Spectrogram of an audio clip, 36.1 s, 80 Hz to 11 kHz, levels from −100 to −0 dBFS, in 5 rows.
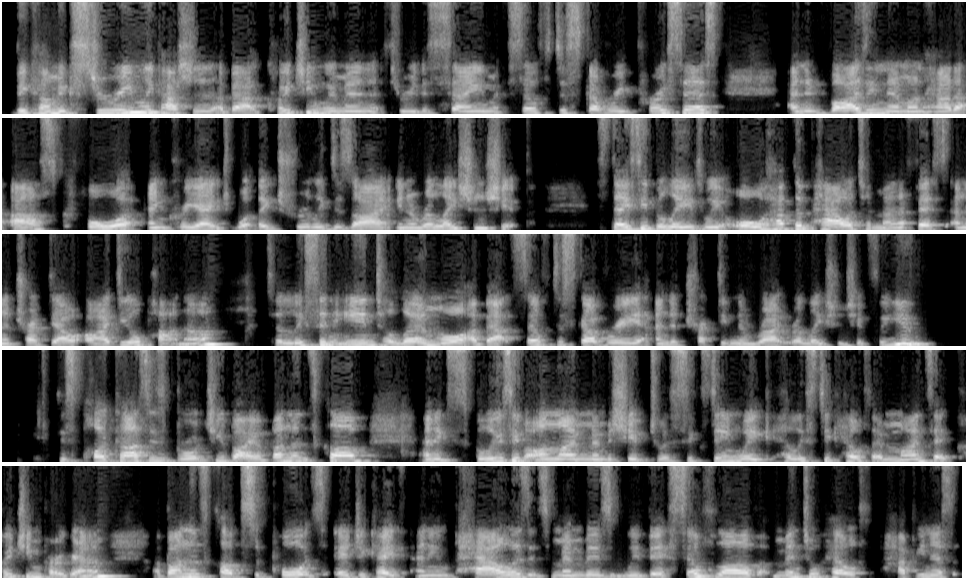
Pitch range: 205-270 Hz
